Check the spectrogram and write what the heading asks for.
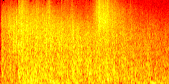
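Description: A loud thunderclap from a lightning strike, a dense rumbling roar that fills the whole moment with a sharper crackling burst partway through, and no voices.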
